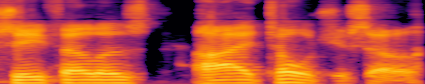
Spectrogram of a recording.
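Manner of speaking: slow, deliberate, drawn-out delivery. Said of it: "he said in that big booming voice of his".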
